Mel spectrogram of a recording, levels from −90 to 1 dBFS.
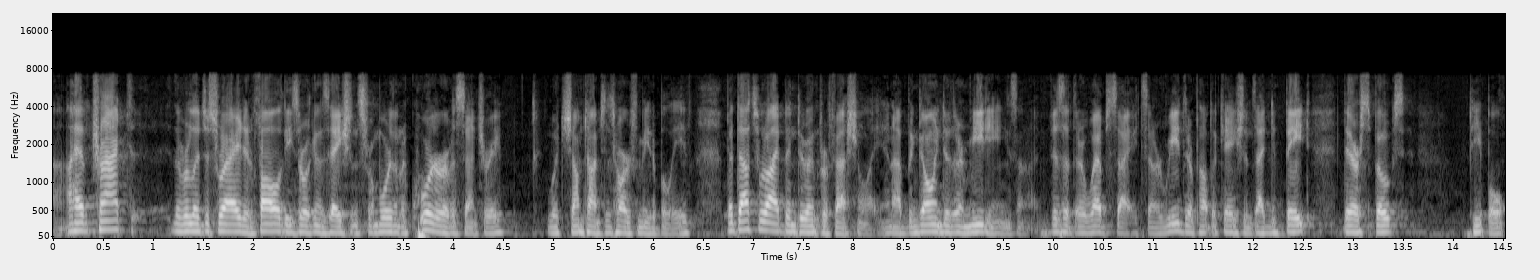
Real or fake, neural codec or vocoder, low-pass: fake; codec, 16 kHz, 4 kbps, FreqCodec, larger model; 7.2 kHz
